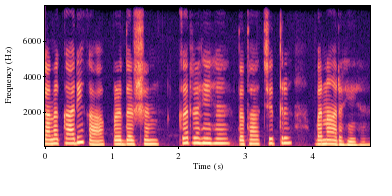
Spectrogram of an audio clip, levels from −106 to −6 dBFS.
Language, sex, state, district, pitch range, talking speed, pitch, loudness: Hindi, female, Goa, North and South Goa, 215-260 Hz, 135 wpm, 230 Hz, -14 LUFS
